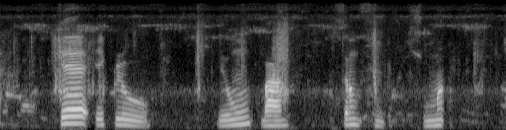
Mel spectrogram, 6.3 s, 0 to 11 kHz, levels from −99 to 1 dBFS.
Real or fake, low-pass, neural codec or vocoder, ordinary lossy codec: real; 9.9 kHz; none; Opus, 32 kbps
